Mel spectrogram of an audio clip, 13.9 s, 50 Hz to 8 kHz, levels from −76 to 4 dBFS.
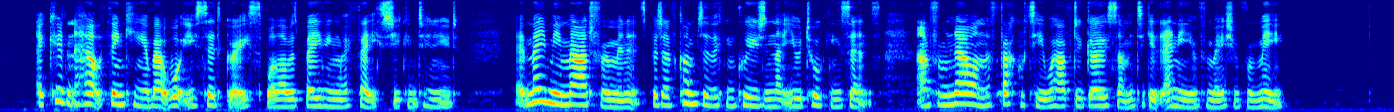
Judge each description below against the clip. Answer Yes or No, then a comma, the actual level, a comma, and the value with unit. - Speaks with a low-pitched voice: No, high, 220 Hz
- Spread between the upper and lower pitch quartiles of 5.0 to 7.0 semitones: Yes, average, 5.3 semitones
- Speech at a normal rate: No, fast, 225 wpm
